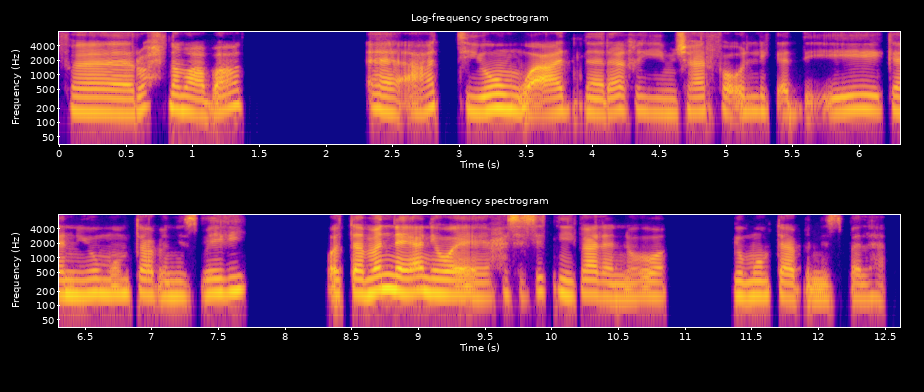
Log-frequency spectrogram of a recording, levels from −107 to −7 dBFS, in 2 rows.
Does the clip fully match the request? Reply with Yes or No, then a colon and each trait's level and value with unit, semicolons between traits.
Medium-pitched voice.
Yes: medium, 170 Hz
